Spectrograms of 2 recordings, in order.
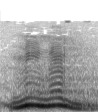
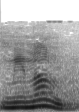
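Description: First: The L sound is light and thin. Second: The L sound is heavy and full. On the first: The speaker calls it right. "إنما هنا من ال" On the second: The speaker calls it wrong. "مش من ال"

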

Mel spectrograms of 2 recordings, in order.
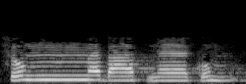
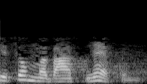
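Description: First: The doubled m is held with nasal hum. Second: The doubled m is short without nasal hum. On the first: The speaker calls it right. "المين غنها ما دام عليها الشدة" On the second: The speaker calls it wrong. "ما تقولش ثم بعثناكم"

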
